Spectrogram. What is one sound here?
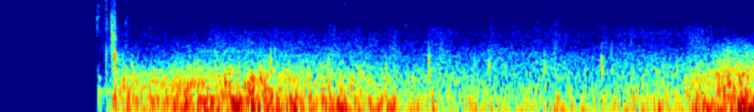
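A man's footsteps fall on stone.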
